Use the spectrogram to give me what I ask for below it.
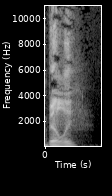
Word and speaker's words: Billy: But it stars Millie Magnuson, I think is how you say his name. – Billy Magnuson. Yeah. I promise I can say it right.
